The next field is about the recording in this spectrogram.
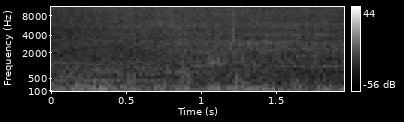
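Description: A car engine rumbles low and steady, a constant idling drone with a faint whoosh of wind, as the vehicle slows and pulls up to a stop at a meeting point.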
